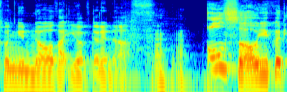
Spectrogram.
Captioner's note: laughs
